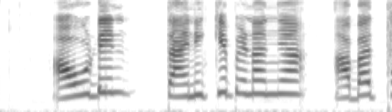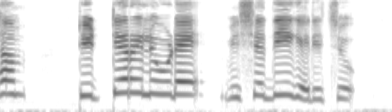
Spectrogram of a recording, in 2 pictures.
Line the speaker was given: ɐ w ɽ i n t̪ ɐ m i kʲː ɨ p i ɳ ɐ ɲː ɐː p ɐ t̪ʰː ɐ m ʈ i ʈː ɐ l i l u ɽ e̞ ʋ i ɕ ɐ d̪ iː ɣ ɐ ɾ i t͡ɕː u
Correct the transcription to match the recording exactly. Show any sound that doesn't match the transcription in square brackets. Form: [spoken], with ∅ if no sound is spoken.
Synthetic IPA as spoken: ɐ w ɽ i n t̪ ɐ [n] i kʲː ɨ p i ɳ ɐ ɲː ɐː [b] ɐ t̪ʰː ɐ m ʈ i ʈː ɐ [r] i l [uː] ɽ e̞ ʋ i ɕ ɐ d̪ iː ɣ ɐ ɾ i t͡ɕː u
